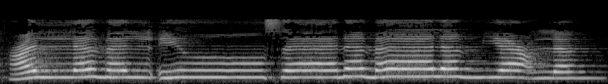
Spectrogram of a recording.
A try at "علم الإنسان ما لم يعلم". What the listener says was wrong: فرصة پڑھیں علم الإنسان حمزة کو حمزة پڑھیں عين نہیں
